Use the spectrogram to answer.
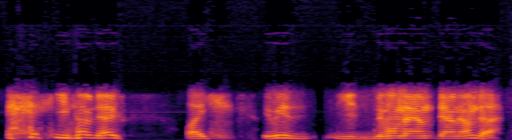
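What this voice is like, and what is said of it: Put-on Australian accent. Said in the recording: “talk to her in the accent ... my Australian friend”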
